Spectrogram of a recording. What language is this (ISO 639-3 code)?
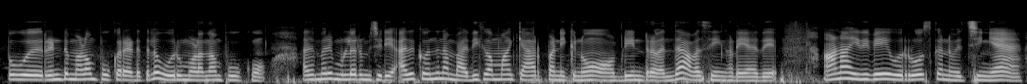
tam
